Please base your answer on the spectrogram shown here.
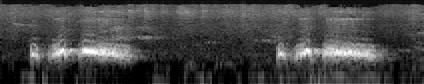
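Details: Spotted dove in full voice, its call used as a lure to trap other doves. Two matching phrases about two and a half seconds apart, each a quick stuttered coo leading into a longer mellow, hoarse coo.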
